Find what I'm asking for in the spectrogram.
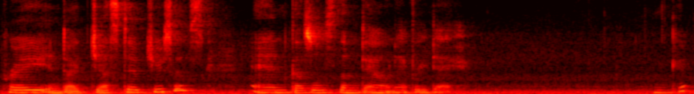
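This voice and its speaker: Soft-spoken ASMR with casual commentary comes from a woman who hosts a card-opening channel, her medium-pitched voice gentle and unhurried. She's captured on a binaural microphone in a roomy, echoing space with clearly audible background noise.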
